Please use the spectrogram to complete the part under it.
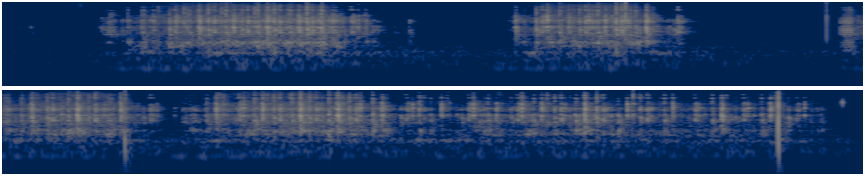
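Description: Domestic sewing machine stitching quilt pieces along a seam line, running in several steady bursts of rapid mechanical chatter with short pauses between them, close and clear with no talk.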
